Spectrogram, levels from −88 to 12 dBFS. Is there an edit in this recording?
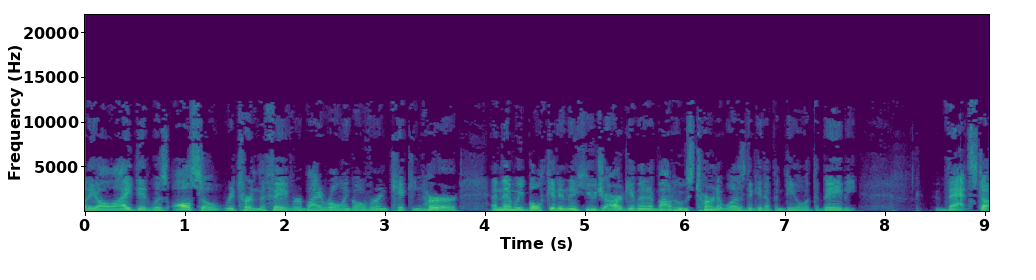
no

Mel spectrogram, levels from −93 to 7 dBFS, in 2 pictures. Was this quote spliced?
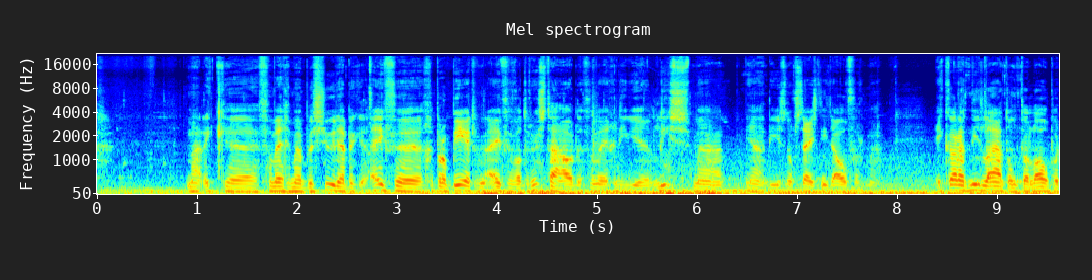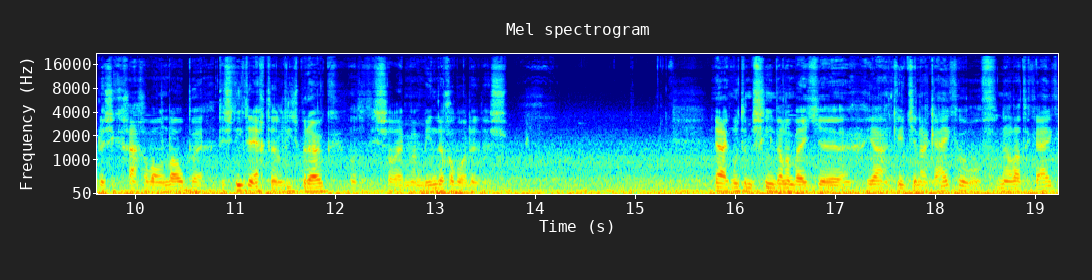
yes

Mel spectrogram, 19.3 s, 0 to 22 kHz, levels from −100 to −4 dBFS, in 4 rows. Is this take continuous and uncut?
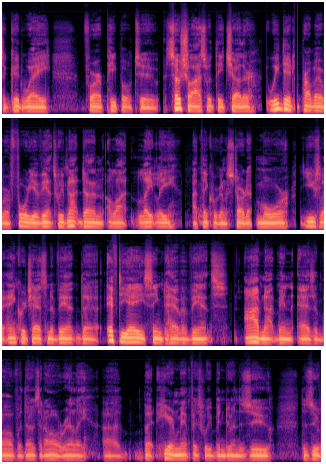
yes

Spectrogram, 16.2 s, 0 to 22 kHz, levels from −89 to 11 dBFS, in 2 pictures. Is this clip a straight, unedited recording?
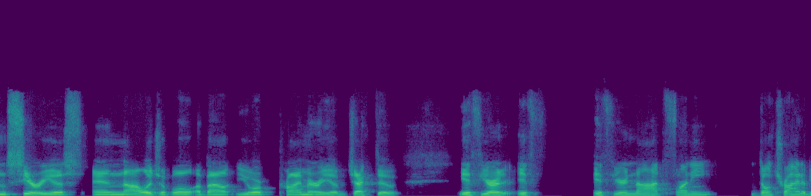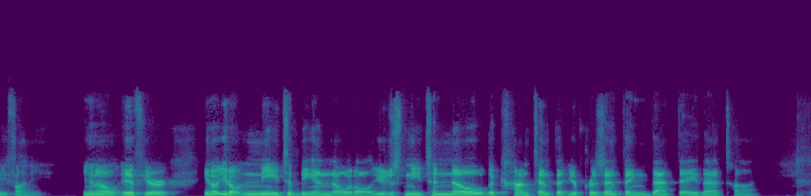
yes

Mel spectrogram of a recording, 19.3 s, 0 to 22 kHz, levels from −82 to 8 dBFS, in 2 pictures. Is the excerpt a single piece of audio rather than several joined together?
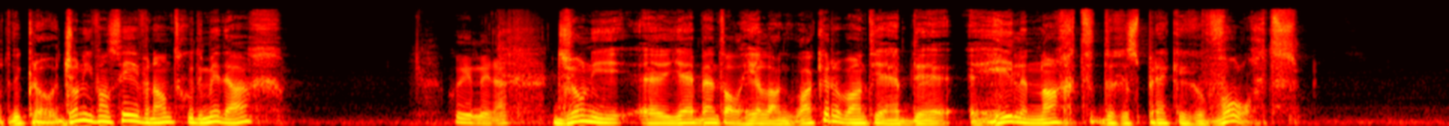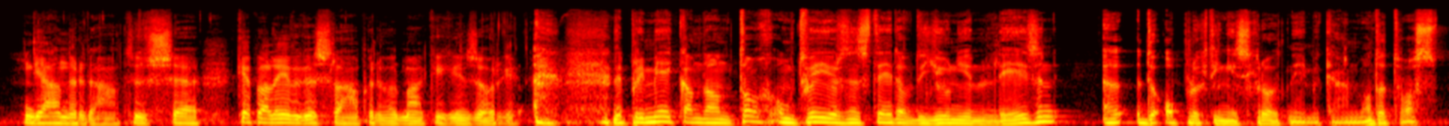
yes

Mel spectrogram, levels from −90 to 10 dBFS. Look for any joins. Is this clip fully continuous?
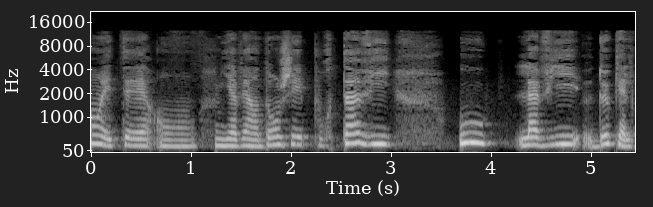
no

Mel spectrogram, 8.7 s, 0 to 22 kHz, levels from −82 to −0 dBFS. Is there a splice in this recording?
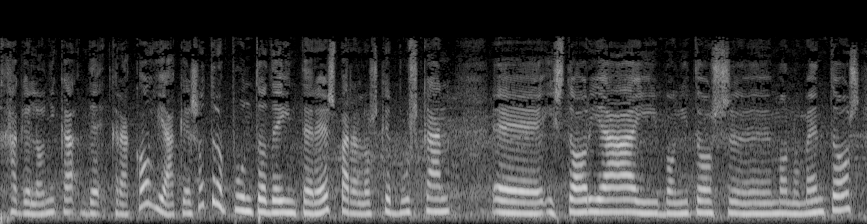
no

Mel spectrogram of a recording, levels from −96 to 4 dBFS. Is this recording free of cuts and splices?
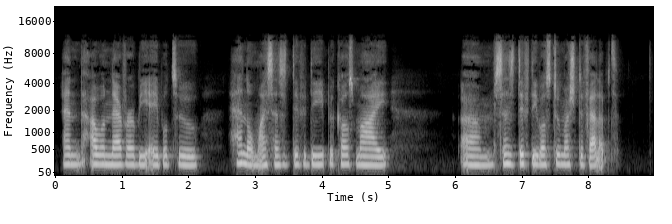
yes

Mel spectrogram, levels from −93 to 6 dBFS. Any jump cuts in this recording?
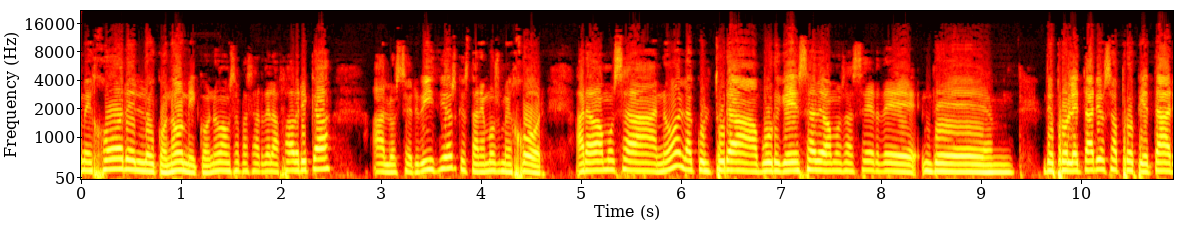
no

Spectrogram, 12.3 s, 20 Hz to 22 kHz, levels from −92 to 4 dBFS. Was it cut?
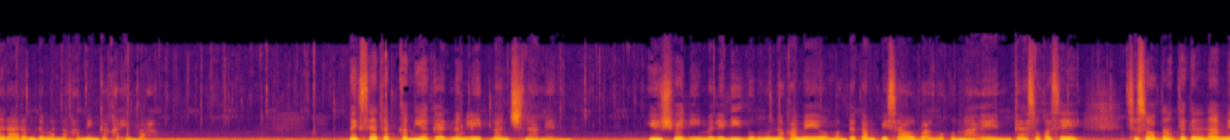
no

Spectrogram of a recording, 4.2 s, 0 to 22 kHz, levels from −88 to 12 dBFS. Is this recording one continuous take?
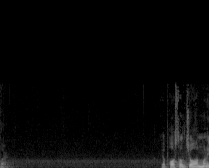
yes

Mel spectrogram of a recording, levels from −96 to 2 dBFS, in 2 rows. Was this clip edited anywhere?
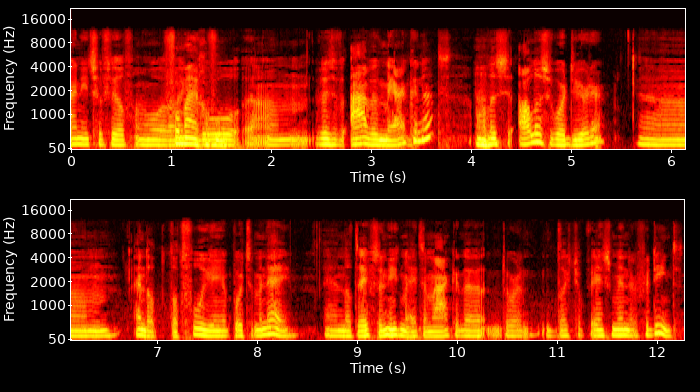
no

